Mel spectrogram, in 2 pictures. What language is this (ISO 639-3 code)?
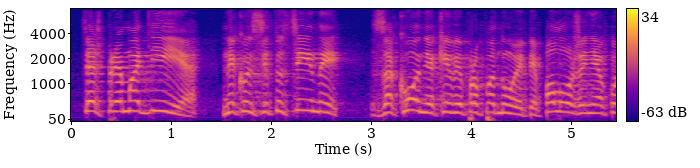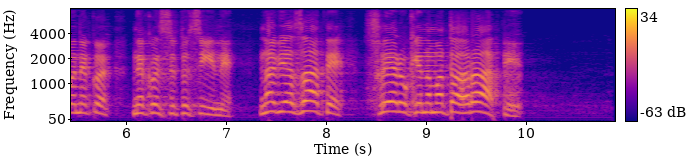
ukr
